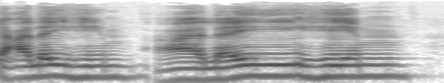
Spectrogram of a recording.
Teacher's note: الياء من وسط اللسان الهاء من اقصى الحلق ايضا اظهار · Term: إظهار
